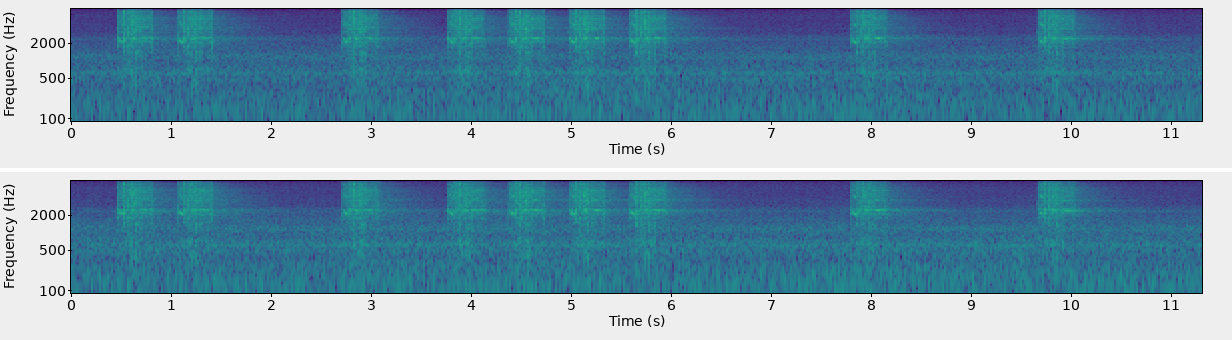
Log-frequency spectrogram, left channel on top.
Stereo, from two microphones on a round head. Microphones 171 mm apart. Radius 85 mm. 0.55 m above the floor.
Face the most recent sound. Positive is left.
turn(degrees=10)  # may be behind; listen again after turning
